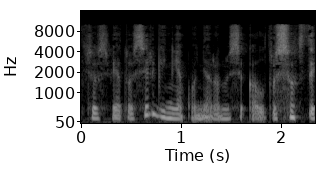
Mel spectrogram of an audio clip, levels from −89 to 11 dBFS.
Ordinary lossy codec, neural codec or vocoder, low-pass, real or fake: MP3, 48 kbps; vocoder, 22.05 kHz, 80 mel bands, WaveNeXt; 9.9 kHz; fake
